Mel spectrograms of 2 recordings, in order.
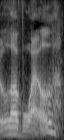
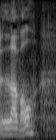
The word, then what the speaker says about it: Lovewell: named john lovell or lovewell but i believe he pronounced it level um he formed a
